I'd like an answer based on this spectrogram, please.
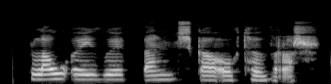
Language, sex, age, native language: Icelandic, male, 8, Icelandic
